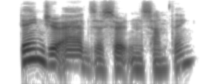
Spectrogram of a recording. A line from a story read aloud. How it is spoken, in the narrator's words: she said softly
